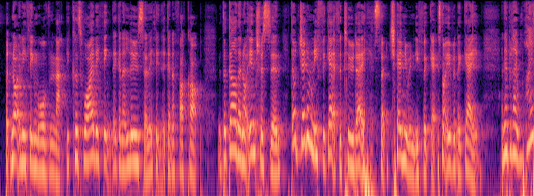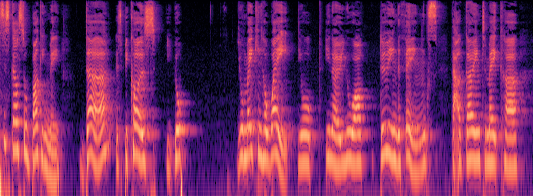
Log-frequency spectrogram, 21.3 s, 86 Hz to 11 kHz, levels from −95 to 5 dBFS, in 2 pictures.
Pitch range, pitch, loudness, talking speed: 180-220 Hz, 195 Hz, -16 LUFS, 215 wpm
